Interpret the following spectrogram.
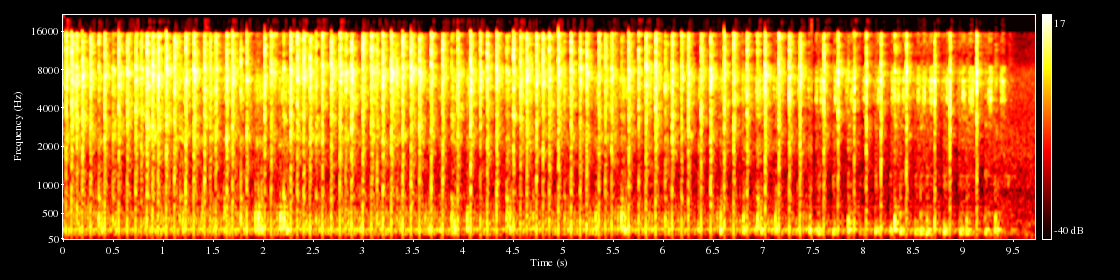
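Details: TVS XL Heavy Duty two-stroke moped, freshly rebuilt engine on extra oil in the fuel, just kick-started: busy buzzing beat picks up crisply with throttle and settles cleanly; running healthy.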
